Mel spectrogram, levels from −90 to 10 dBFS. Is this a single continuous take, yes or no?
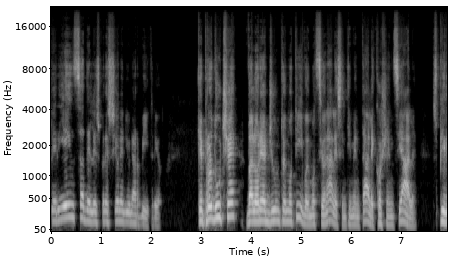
yes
